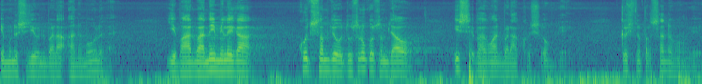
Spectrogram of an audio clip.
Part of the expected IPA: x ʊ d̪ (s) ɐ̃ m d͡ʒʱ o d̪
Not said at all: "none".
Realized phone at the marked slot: s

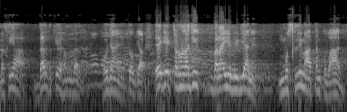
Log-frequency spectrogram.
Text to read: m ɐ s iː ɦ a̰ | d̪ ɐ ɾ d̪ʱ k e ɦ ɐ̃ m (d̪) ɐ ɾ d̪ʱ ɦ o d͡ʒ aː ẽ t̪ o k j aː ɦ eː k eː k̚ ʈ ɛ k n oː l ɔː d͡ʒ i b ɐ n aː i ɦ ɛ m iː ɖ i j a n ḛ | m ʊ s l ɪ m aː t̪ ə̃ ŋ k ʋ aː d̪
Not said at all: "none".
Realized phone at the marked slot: d̪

